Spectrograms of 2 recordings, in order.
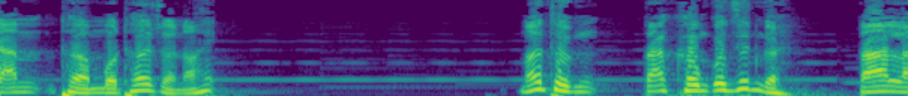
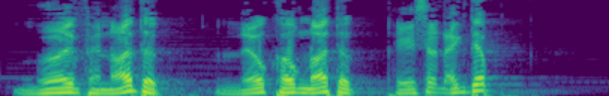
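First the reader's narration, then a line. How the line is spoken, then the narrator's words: Angry. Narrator (Vietnamese): Huyện quan lại vỗ bàn giận dữ nói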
